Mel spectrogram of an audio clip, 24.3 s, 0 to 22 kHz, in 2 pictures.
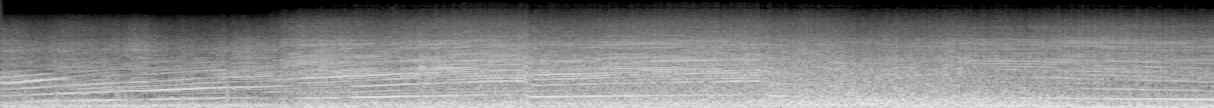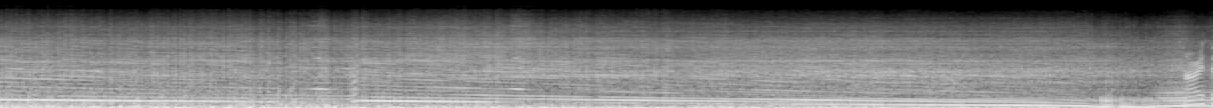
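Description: A 2021 BMW M1000RR motorcycle with a flashed ECU and quick shifter makes acceleration runs, its engine loud and close as it revs hard and climbs through several gears with quick shifts, then falls away at the end.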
